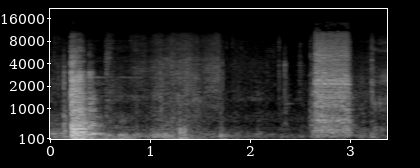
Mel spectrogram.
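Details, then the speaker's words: 4th-gen project car, hatch operated with a battery connected: short harsh grinding buzz as the actuator motor runs, then stops; the hatch doesn't move and the actuator appears not to work. "that sounds terrible that sounds hideous oh yeah i don't guess it works dang it sounded bad"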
